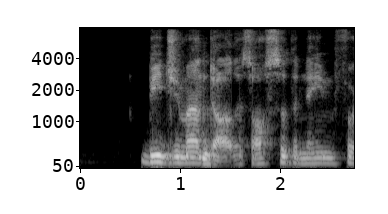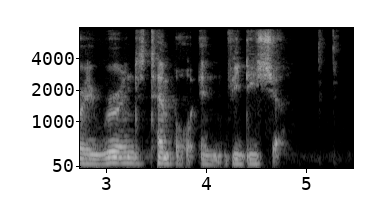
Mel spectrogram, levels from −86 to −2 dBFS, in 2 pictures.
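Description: Speech carried over a call link whose band stops at 8 kHz, which fits a G.722 codec at 64 kbps, shows two short concealed packet losses. From 1.20 to 1.24 s, just before "is also the name", about 20 ms of audio failed to arrive and was patched by extending the preceding sound, heard as a brief smear. The same happens from 4.14 to 4.20 s, right after "a ruined temple in", where a 40 ms gap is bridged. Between 1.51 and 1.59 s, still ahead of "is also the name", the level drops abruptly by about 6 dB and then recovers, the signature of one channel dropping out, likely a lost stereo channel folded into the mono sum.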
